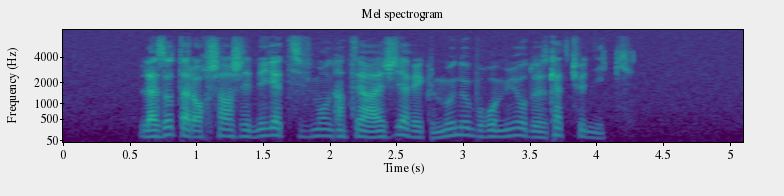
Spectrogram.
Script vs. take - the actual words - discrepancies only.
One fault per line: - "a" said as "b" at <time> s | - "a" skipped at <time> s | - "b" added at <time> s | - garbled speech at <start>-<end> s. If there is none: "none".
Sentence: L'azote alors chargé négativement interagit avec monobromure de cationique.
none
